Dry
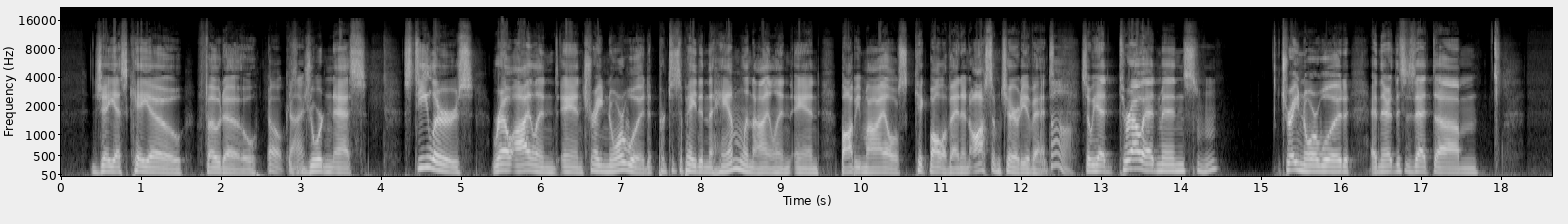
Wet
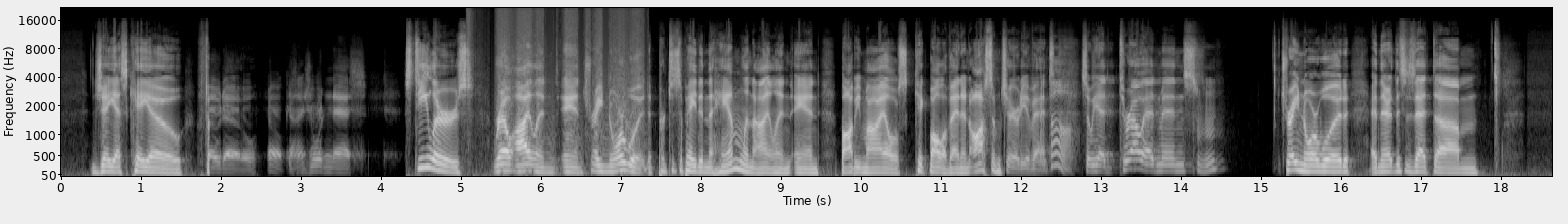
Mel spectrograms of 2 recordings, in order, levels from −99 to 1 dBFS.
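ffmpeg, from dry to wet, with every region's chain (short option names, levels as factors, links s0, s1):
-filter_complex "[0:a]asettb=1/sr,asplit=3[s0][s1][s2];[s0]atrim=end=1.854[s3];[s1]atrim=start=1.85:end=4.32,asetpts=PTS-STARTPTS,afade=t=in:d=0.004:c=qsin,afade=t=out:st=2.466:d=0.004:c=qsin,acrossover=split=6200[s4][s5];[s5]acompressor=threshold=0.00447:ratio=4:attack=1:release=60[s6];[s4][s6]amix=inputs=2:normalize=0,aeval=exprs='(tanh(8.91*val(0)+0.55)-tanh(0.55))/8.91':c=same,asplit=3[s7][s8][s9];[s7]bandpass=f=530:t=q:w=8,volume=1[s10];[s8]bandpass=f=1840:t=q:w=8,volume=0.501[s11];[s9]bandpass=f=2480:t=q:w=8,volume=0.355[s12];[s10][s11][s12]amix=inputs=3:normalize=0[s13];[s2]atrim=start=4.316[s14];[s3][s13]acrossfade=d=0.004:c1=hsin:c2=qsin[s15];[s15][s14]acrossfade=d=0.004:c1=qsin:c2=hsin,asettb=1/sr,asplit=3[s16][s17][s18];[s16]atrim=end=5.064[s19];[s17]atrim=start=5.06:end=7.35,asetpts=PTS-STARTPTS,afade=t=in:d=0.004:c=qsin,afade=t=out:st=2.286:d=0.004:c=qsin,aeval=exprs='val(0)+0.5*0.0794*sgn(val(0))':c=same,agate=range=0.0224:threshold=0.178:ratio=3:release=100:detection=peak,bandreject=f=50:t=h:w=6,bandreject=f=100:t=h:w=6,bandreject=f=150:t=h:w=6,bandreject=f=200:t=h:w=6[s20];[s18]atrim=start=7.346[s21];[s19][s20]acrossfade=d=0.004:c1=hsin:c2=qsin[s22];[s22][s21]acrossfade=d=0.004:c1=qsin:c2=hsin,asettb=1/sr,asplit=3[s23][s24][s25];[s23]atrim=end=11.794[s26];[s24]atrim=start=11.79:end=15.32,asetpts=PTS-STARTPTS,afade=t=in:d=0.004:c=qsin,afade=t=out:st=3.526:d=0.004:c=qsin,acompressor=threshold=0.0794:ratio=6:attack=3.2:release=140:knee=1:detection=peak,highpass=370,aecho=1:1:112:0.0794,atrim=end_sample=155673[s27];[s25]atrim=start=15.316[s28];[s26][s27]acrossfade=d=0.004:c1=hsin:c2=qsin[s29];[s29][s28]acrossfade=d=0.004:c1=qsin:c2=hsin"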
